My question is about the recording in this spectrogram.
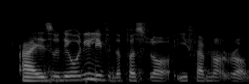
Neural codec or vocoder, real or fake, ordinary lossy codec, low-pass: none; real; none; 7.2 kHz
